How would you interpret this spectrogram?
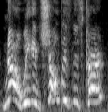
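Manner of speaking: mock-outraged high shout; hammed-up yelling, far above normal pitch; Tracy Morgan. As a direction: bellow the correction as an impersonation. Tracy yelling at Kurt, acted.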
